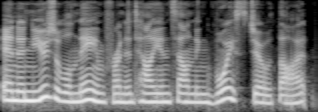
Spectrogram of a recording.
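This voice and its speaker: A woman narrates a scripted audiobook story. Her voice sits at a medium pitch. The recording is dry and close, without room sound. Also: normal speed, dark tone, dry recording.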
